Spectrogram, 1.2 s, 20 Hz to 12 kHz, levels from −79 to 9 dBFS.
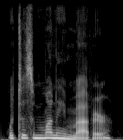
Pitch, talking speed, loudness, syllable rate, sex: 210 Hz, 195 wpm, -16 LUFS, 5.9 syllables/s, female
